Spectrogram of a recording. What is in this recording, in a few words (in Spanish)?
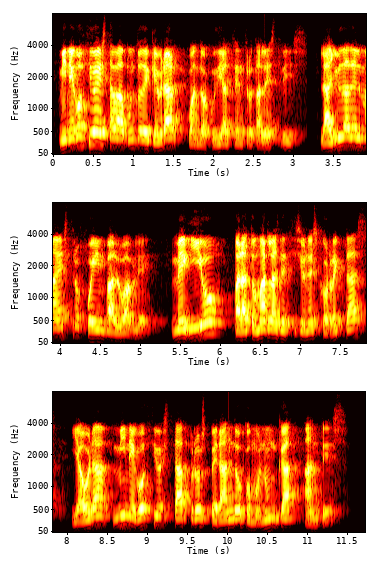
hombre españa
